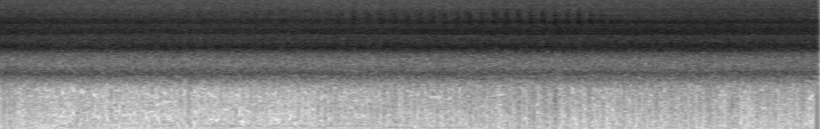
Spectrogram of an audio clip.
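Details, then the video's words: Many cicadas chirping together in a summer forest, a sustained piercing buzz with stacked high tones and a slight rapid throbbing, unchanging intensity across the whole stretch. "Relaxing Cicadas Chirping Sounds - Peaceful Summer Forest"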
